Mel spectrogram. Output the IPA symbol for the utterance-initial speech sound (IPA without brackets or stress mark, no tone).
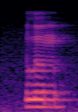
l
